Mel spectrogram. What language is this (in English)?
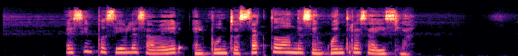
Spanish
